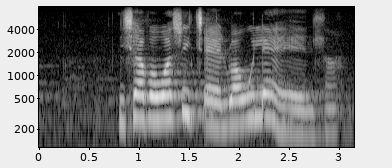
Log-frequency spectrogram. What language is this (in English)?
Tsonga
